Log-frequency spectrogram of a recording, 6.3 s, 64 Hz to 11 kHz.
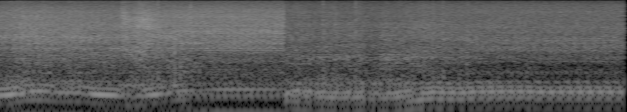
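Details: Blown SR20DET engine running for the last time before removal for a bottom-end rebuild with new pistons, rods and bearings. It runs deep, rough and uneven with a lumpy low rumble when blipped, from piston ring failure with heavy blow-by.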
